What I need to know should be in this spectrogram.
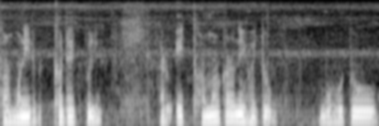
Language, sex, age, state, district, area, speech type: Assamese, male, 30-45, Assam, Darrang, rural, spontaneous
